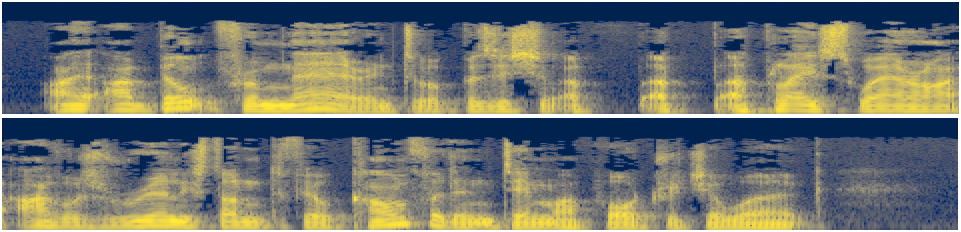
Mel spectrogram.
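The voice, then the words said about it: Non-native English accent. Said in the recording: “the accent tips me off... you're originally from somewhere else”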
